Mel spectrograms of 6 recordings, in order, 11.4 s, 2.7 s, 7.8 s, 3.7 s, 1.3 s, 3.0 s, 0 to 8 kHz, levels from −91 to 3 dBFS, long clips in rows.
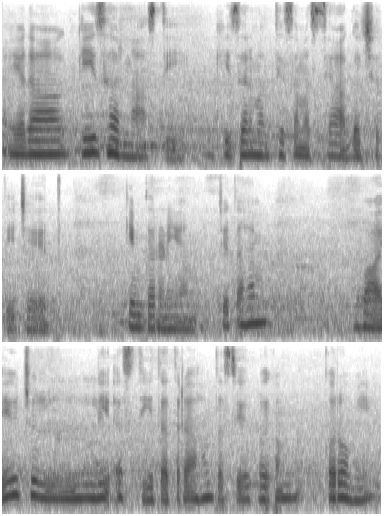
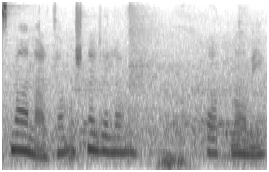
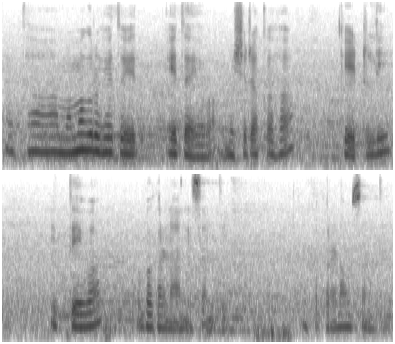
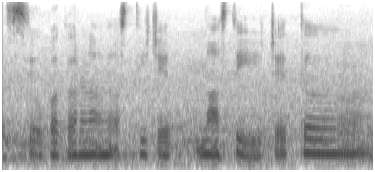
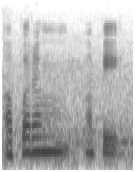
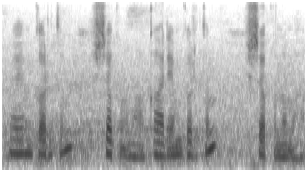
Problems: none marked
